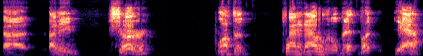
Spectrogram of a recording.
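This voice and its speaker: A man's voice: on the high side, animated, slow, creaky, pushed and bright. A man playing a tabletop game, chatting casually in a wry, blunt way.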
